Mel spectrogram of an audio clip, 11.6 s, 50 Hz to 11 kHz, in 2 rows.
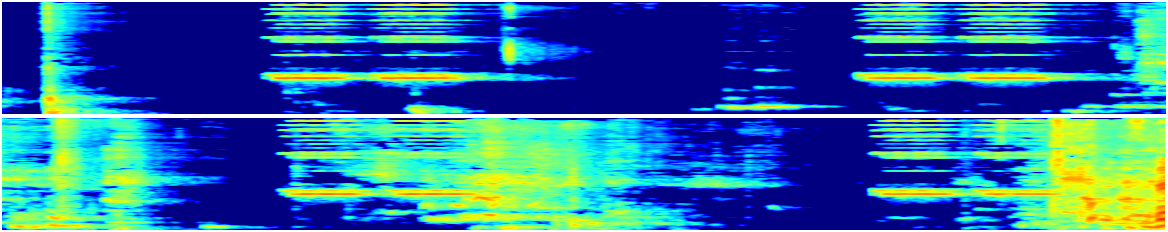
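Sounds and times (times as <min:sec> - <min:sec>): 
telephone ringing with a double-pulsed electronic trill: 0:01.3 - 0:02.5, 0:04.3 - 0:05.4, 0:07.2 - 0:08.6, 0:10.2 - 0:11.6
people chuckling and laughing: 0:05.6 - 0:07.0, 0:07.6 - 0:09.4, 0:10.9 - 0:11.6
speech: 0:06.0 - 0:06.2.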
